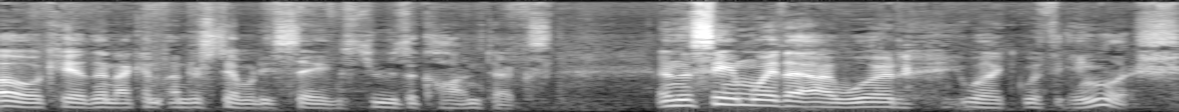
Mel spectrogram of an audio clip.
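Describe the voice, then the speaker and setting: With an American accent, a man speaks in a normal speaking voice at a medium pitch, keeping a moderate pace and ordinary pitch variation. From United States. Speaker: English-learning vlogger. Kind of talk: walk-and-talk vlog. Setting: outdoors walking. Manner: casual, filler-heavy.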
